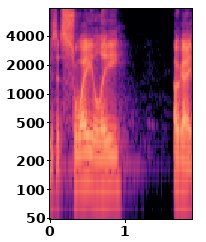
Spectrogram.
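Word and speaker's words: Swae Lee: for however i say his name is it sway lee okay sway lee diplo they did this performance of of tupelo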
